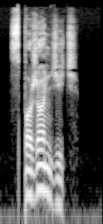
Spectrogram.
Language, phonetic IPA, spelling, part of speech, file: Polish, [spɔˈʒɔ̃ɲd͡ʑit͡ɕ], sporządzić, verb, Pl-sporządzić.ogg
